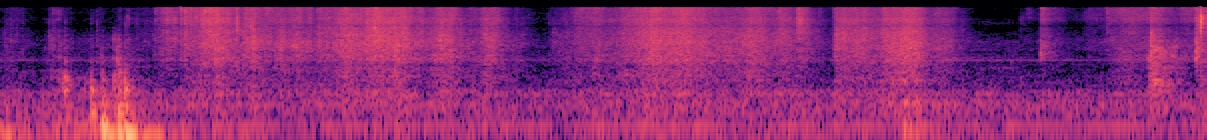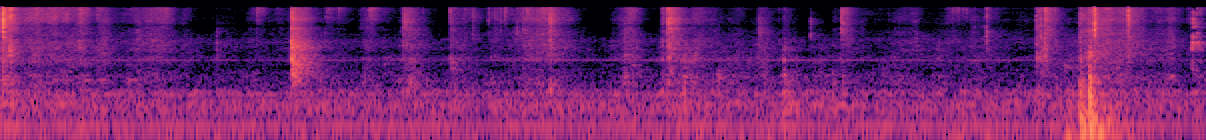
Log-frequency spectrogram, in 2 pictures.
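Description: Unboxing handling noises on a kitchen counter: two thumps in the first second as things are set down, a few light clicks and rustles of plastic packaging, and another thump near the end, over a low steady hum.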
